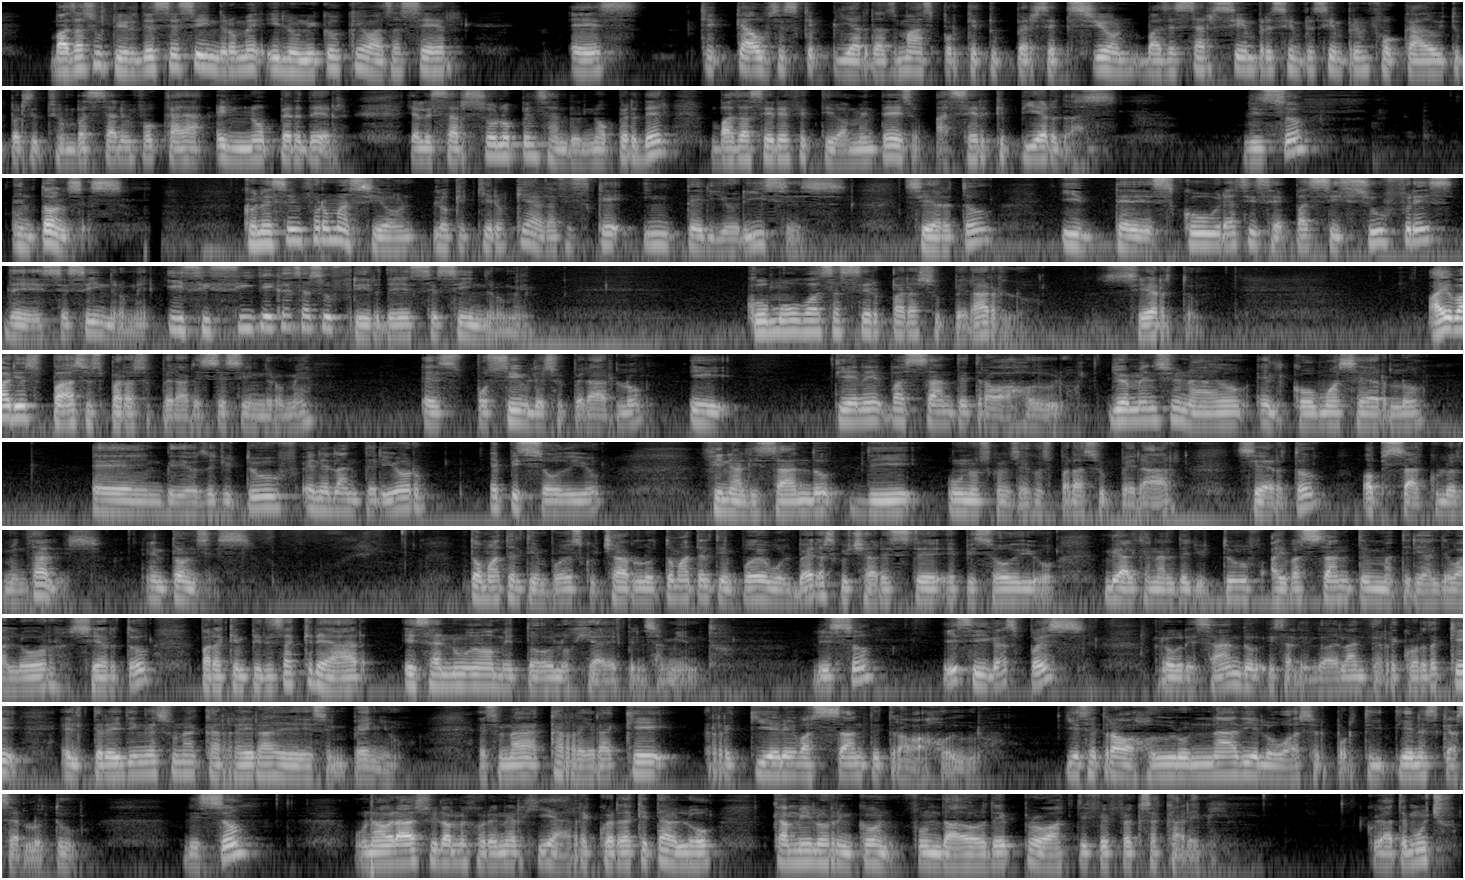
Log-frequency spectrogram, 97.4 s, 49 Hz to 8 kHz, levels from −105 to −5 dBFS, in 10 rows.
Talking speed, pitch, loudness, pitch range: 140 wpm, 120 Hz, -38 LUFS, 110-130 Hz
